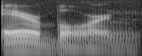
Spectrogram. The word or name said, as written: airborne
